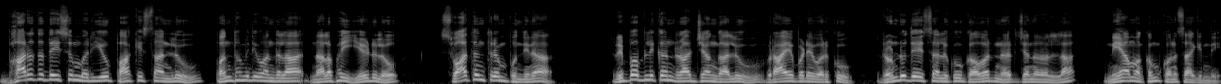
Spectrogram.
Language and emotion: Telugu, neutral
